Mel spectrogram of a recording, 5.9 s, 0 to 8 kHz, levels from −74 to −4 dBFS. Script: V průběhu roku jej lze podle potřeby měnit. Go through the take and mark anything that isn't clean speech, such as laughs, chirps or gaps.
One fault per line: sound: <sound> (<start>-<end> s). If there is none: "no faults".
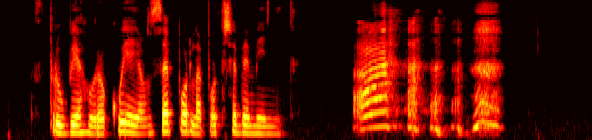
sound: laugh (3.5-5.1 s)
